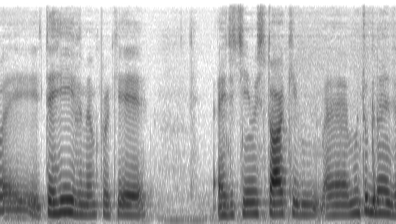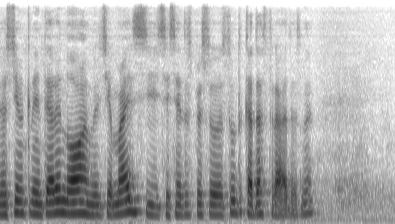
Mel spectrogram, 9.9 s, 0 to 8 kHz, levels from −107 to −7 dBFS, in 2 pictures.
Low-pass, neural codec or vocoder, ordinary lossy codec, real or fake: 7.2 kHz; autoencoder, 48 kHz, 128 numbers a frame, DAC-VAE, trained on Japanese speech; Opus, 64 kbps; fake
